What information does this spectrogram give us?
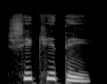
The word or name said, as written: ಸೈಕತ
